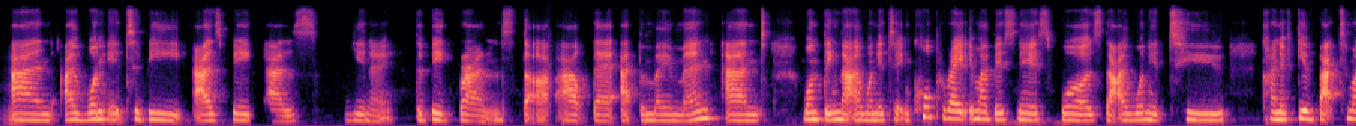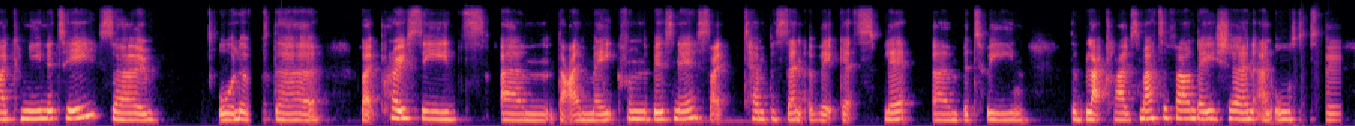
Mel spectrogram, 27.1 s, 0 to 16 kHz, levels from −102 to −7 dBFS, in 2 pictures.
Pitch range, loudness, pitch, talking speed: 190-220 Hz, -27 LUFS, 200 Hz, 160 wpm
